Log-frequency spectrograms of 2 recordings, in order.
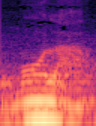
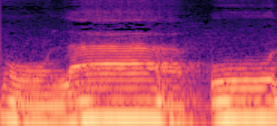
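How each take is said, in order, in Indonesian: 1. Vokal 'la' dibaca pendek. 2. Vokal 'la' dibaca panjang. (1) "kemarin juga banyak tuh" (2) "lanya panjang"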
